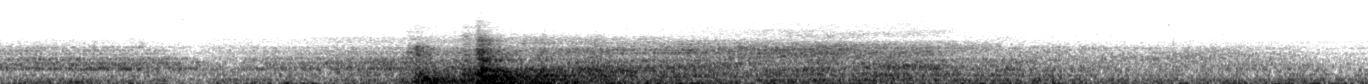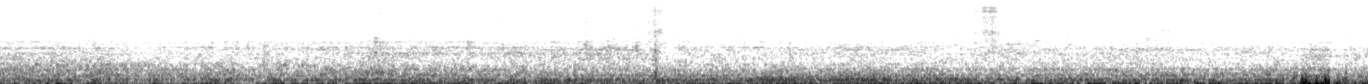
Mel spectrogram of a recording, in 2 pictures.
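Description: Double-stack container freight train rolling past at close range: a steady rumble of wagons on the rails. About two seconds in there is a sudden louder burst that fades away over a few seconds.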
